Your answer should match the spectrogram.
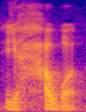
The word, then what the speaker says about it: Yahawah: um it's silent so if you just pronounce yah ha that's how you pronounce his name that ha at the end of that word that I don't have highlighted is actually silent so it doesn't matter um so when you pronouncing his name is yahawah yahawa all right yeah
